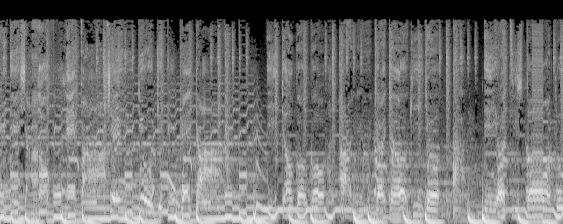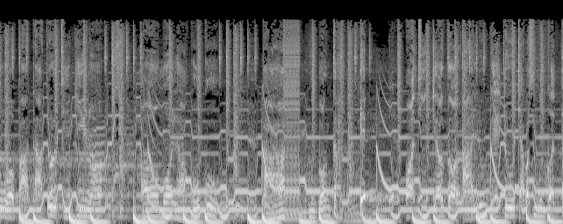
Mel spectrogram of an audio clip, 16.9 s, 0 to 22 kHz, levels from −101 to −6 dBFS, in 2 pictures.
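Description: Bluetooth stutter shows up three times: 0.50 to 0.56 s, 7.99 to 8.14 s, and 12.73 to 12.93 s, lasting 61, 142 and 203 ms. Packets went missing, so the receiver kept looping its last slice, giving a buzzy machine-gun repeat before the sound jumps ahead.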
